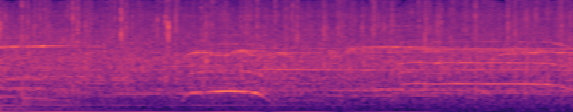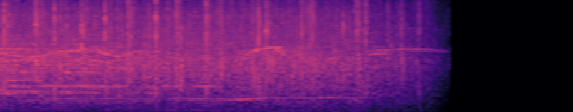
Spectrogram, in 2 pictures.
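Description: Concert audience applauding at the end of a live song, with the band's last low held note dying away about three seconds in. The applause fades out to silence near the end.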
